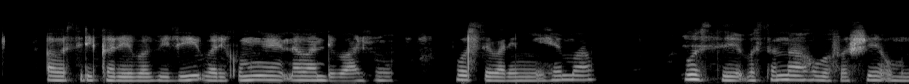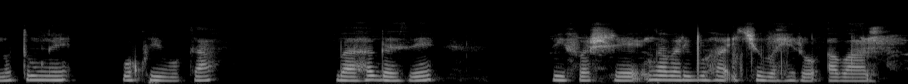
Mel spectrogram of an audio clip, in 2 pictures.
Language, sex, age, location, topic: Kinyarwanda, male, 25-35, Nyagatare, government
